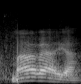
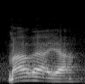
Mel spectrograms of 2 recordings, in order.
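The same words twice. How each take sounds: The two takes are said the same way.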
